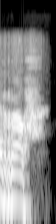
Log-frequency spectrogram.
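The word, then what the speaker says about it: rough: अगर जो ओ के बाद यू आ गया तो ओ यहां पे साइलेंट हो जाता है। तो इसको पढ़ेंगे रफ।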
